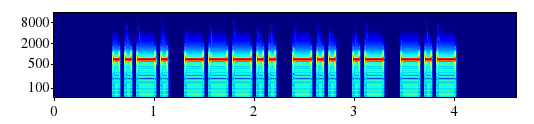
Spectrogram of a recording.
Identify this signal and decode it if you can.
Morse code, heard as a keyed tone, about 20 wpm, 700 Hz. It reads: F8DAK
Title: DXCC-100 Call Signs - 5 Characters - Repeated 3x - 20wpm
